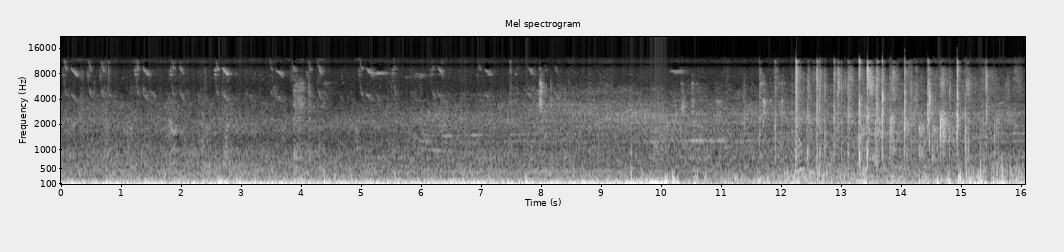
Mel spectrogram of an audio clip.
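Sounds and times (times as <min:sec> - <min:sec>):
small birds chirping: 0:00.0 - 0:12.1
steady low rumble: 0:00.0 - 0:16.0.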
